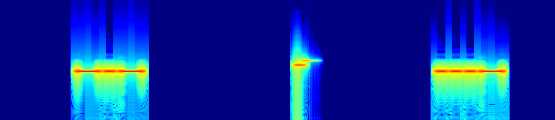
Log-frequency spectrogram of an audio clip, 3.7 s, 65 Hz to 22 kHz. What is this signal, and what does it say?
Morse code, heard as a keyed tone, about 25 wpm, 700 Hz. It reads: K V
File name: Single-Letter-Number-25wpm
